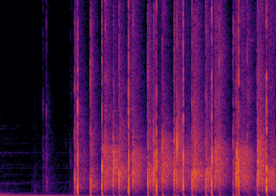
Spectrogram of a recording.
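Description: The band's final note fading out, then a small group of people clapping from about a second in, in quick irregular claps.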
